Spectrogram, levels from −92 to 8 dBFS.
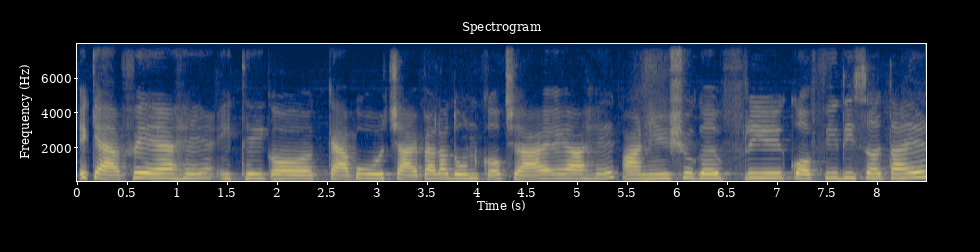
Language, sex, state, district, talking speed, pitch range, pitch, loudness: Hindi, female, Maharashtra, Aurangabad, 125 wpm, 240-270 Hz, 255 Hz, -18 LUFS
